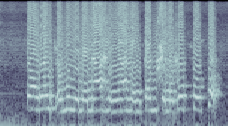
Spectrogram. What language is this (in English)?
Serer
